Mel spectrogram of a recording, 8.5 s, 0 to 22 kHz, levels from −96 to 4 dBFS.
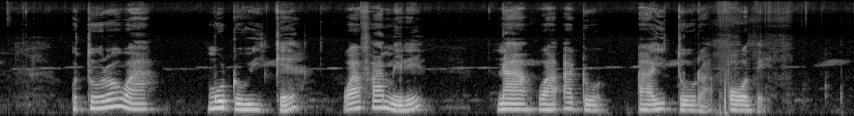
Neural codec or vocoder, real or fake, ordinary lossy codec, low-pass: none; real; none; none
